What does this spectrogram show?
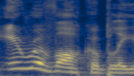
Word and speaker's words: irrevocably: Unbelievably, irrevocably, yes, irrevocably and irrevocably the correct way to say that word, the worst.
